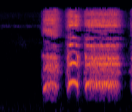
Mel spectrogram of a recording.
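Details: Junglefowl crowing: a harsh opening note, a short rising-and-falling hitch, then a long steady raspy stretch, cut off as another crow begins at the end.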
